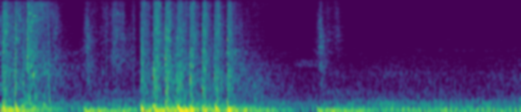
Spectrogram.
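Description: Rapid Gatling gun fire in the Dune video game, a loud rattling burst of dense shots over a rumbling background, trailing off into a lower drone.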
